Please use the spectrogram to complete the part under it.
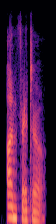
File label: "unfetter", Indian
